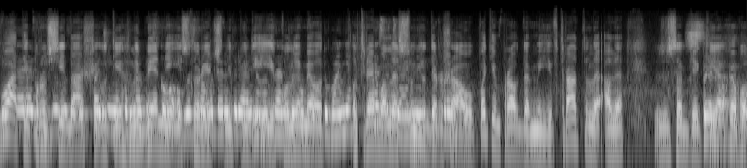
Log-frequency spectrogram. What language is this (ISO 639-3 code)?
ukr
